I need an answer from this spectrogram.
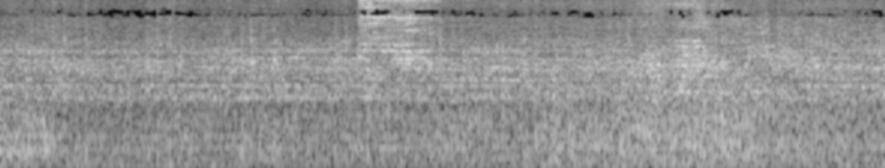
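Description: Freight cars of a coal train rolling steadily past a grade crossing: a continuous rumble and clatter of steel wheels on rail. A high-pitched wheel squeal rises out of it about three and a half seconds in, and a fainter one comes around seven seconds.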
